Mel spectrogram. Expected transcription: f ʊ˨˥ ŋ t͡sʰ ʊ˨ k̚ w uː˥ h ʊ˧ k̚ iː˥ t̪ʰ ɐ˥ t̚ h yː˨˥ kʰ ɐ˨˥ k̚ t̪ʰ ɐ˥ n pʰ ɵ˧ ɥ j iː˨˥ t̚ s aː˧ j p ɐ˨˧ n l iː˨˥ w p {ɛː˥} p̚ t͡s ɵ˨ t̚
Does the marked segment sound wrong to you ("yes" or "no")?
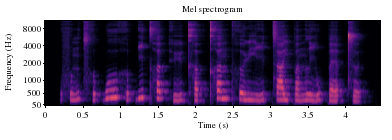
yes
